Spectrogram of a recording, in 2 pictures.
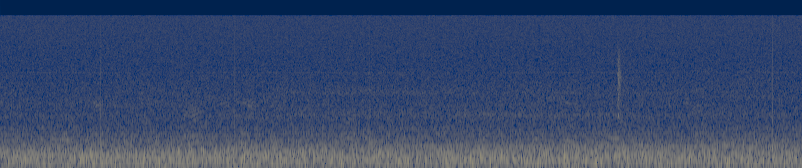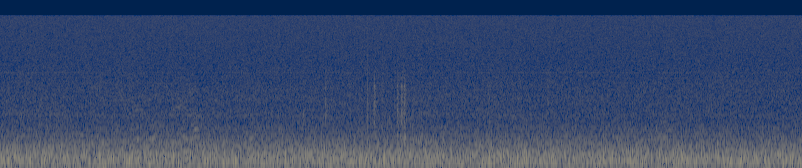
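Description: Steady, low cabin noise of a jet airliner in flight: engine and airflow rumble heard from inside the cabin, with a couple of faint clicks.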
